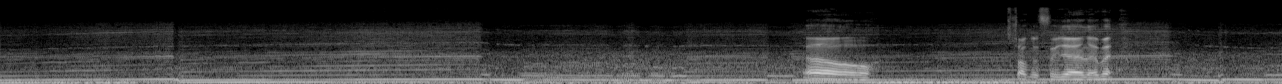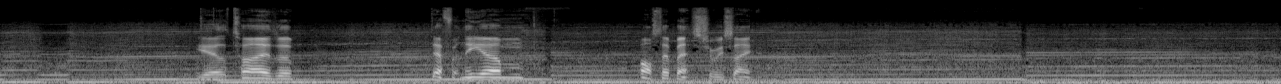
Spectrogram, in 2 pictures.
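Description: A racing car engine drones steadily, rising and dropping in pitch through gear changes.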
